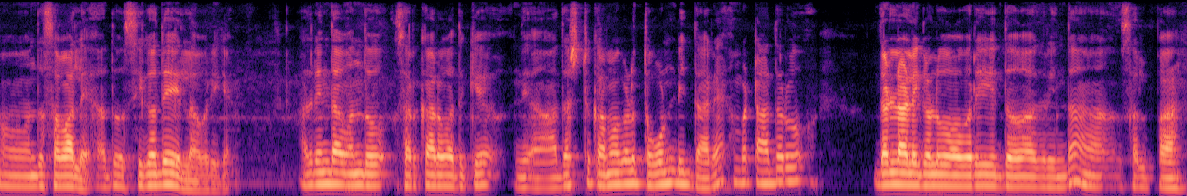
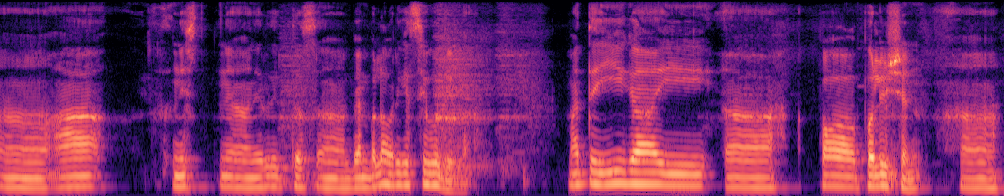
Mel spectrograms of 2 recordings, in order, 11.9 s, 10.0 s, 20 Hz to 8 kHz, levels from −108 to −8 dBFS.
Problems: background sounds at intervals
